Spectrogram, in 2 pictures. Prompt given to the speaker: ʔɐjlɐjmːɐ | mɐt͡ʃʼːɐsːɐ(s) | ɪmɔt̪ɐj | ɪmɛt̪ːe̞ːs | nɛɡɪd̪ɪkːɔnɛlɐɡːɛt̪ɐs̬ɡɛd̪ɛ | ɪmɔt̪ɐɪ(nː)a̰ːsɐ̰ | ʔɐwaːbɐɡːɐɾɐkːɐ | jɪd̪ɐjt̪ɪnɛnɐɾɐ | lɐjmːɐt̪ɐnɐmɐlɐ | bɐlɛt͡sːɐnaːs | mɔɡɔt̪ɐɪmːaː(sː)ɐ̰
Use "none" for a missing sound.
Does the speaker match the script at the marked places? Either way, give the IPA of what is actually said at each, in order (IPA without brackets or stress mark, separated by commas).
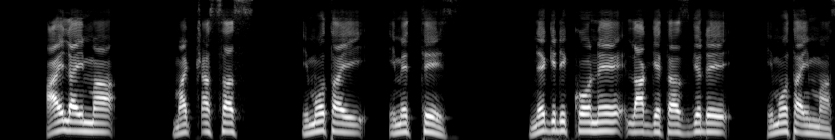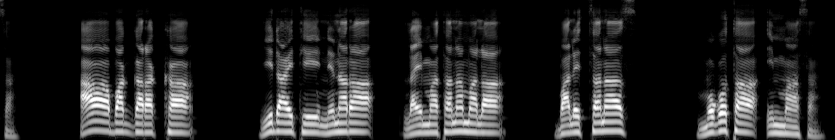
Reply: s, mː, s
